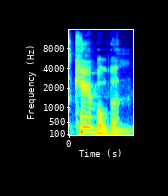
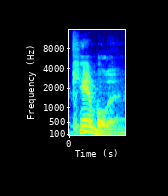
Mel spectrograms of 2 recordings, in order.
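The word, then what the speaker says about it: Campellon: arc campbellon Arc Camp I said it wrong last week but it's campon campbellon like Wimbledon oh Wimbledon yeah that makes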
